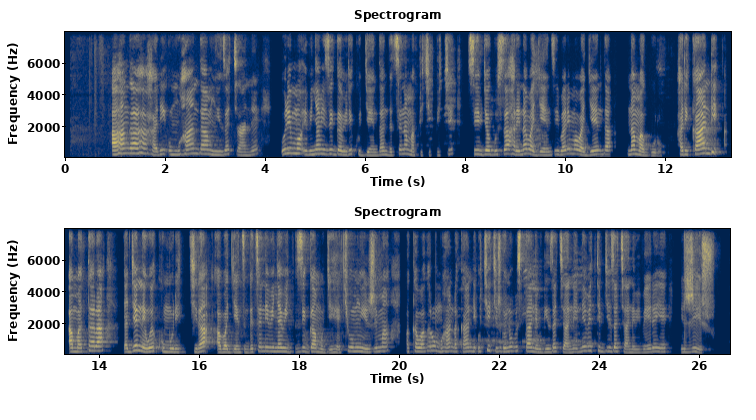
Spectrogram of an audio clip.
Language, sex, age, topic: Kinyarwanda, female, 36-49, government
